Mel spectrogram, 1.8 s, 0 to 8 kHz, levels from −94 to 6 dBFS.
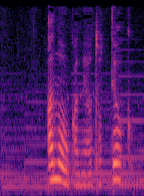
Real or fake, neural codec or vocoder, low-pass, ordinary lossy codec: real; none; 7.2 kHz; MP3, 48 kbps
